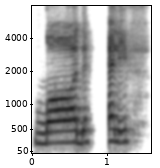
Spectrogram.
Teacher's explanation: Bod is pronounced from the sides of the tongue, pressing against the upper molars and premolars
